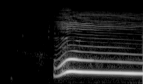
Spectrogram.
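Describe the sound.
After a brief silence, a single voice lets out a mock howl that swoops upward and then holds a steady, loud tone, with no other sounds around it.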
